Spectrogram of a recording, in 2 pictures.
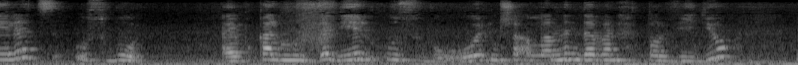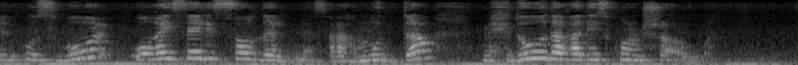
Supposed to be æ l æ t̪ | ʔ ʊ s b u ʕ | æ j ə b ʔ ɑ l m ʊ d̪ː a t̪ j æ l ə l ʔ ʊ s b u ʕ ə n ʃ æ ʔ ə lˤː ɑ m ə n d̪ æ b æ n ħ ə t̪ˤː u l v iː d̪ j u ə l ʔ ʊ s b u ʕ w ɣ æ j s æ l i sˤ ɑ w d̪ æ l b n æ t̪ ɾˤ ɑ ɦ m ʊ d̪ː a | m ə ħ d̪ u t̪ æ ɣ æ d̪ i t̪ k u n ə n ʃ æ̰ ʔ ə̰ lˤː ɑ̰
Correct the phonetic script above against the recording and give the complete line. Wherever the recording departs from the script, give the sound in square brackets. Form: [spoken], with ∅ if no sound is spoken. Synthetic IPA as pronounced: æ l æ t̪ | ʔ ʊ s b u ʕ | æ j ə b [q] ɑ l m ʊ d̪ː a [d̪] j æ l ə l ʔ ʊ s b u ʕ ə n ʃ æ ʔ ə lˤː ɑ m ə n d̪ æ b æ n ħ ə t̪ˤː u l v [i] d̪ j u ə l ʔ ʊ s b u ʕ w ɣ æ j s æ l i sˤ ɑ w d̪ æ l b n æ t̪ ɾˤ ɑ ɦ m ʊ d̪ː a | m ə ħ d̪ u [d̪] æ ɣ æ d̪ i t̪ k u n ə n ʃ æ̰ ʔ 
